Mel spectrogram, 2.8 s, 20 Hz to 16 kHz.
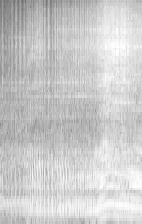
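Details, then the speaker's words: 50cc Aprilia two-stroke dirt bike, stock cylinder with breather mods, being jetted; carb slide cutout cut from 30 to 40: buzz stumbles then climbs when throttle opens after shifting; was running super rich, now slightly too lean. "It was running super rich and now it's running like slightly [snorts] too lean."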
